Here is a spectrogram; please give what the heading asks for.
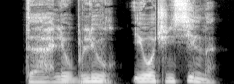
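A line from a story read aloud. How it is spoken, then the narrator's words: Hissed in face. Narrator (Russian): прошипел ей в лицо Илья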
